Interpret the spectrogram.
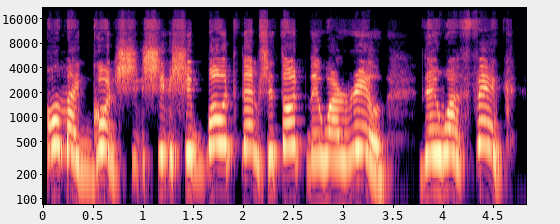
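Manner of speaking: giddy as if you pulled off a prank; excited kids. Retold or imitated. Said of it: "we are just like".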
